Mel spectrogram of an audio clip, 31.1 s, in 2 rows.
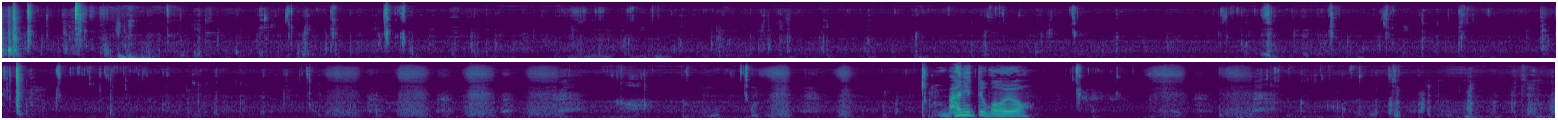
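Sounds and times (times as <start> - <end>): person chewing: 0.0 - 24.9, 26.2 - 26.9, 27.7 - 31.0.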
